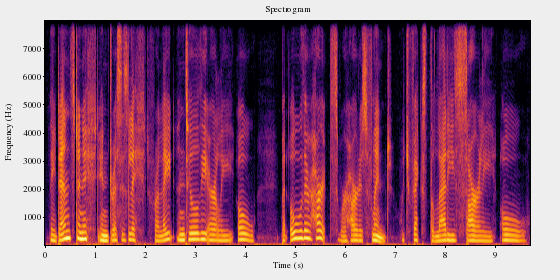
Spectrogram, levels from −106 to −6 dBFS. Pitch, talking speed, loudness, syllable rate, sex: 195 Hz, 165 wpm, -18 LUFS, 4.2 syllables/s, female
